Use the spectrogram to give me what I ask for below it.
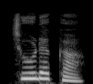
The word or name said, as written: ಚೂಡಕ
